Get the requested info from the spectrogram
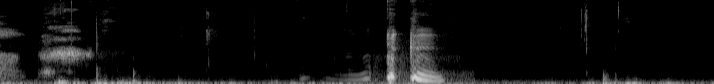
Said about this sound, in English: What was that? I'm, like, burping up air.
